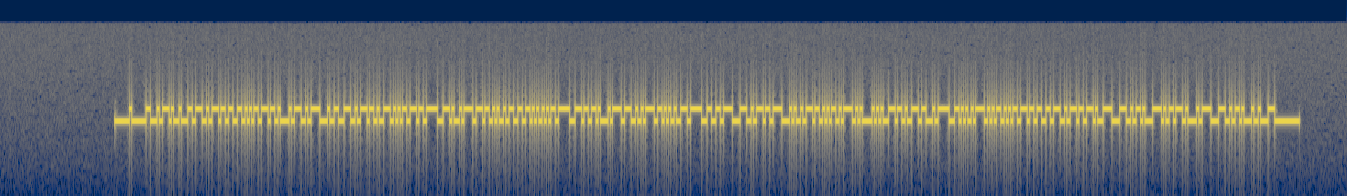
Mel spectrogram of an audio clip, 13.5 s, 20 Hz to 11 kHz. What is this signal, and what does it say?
TTY/TDD text telephone tones (45.45 baud Baudot), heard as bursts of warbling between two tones, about 400 Hz shift, 1600 Hz centre. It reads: CHUN IS KNOWN AS THE FIRST GENERATION OF SEXY ACTRESS IN HONG KONG.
